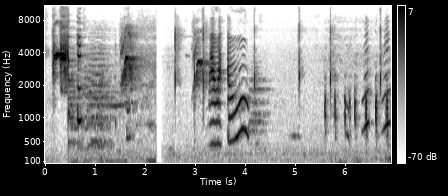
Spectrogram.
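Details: Indian ringneck parakeet, a talking and dancing green pet, mixes harsh shrill squawks with speech-like harmonic phrases and swooping whistled notes, ending in a rapid run of short clicky syllables.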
